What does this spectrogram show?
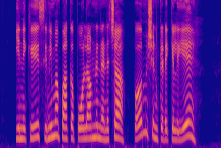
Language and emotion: Tamil, sad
